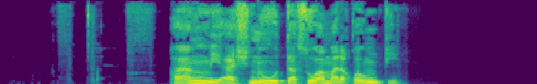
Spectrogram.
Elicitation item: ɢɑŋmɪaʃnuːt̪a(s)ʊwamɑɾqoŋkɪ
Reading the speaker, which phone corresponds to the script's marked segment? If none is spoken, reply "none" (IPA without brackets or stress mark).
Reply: s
